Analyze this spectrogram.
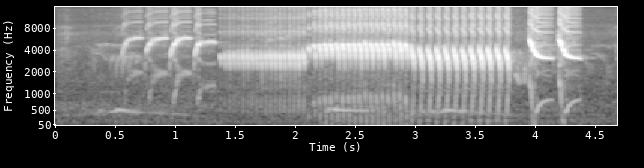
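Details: Canary singing in loud, continuous song: rising whistled notes, then a steady buzzy trill building into rapid pulsed rolls, closing with two sharp downward sweeps; a faint low note underneath.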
